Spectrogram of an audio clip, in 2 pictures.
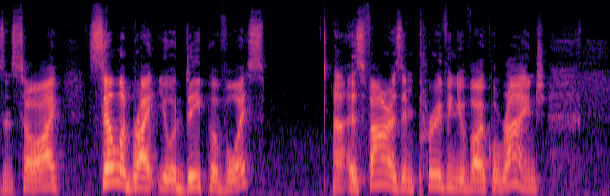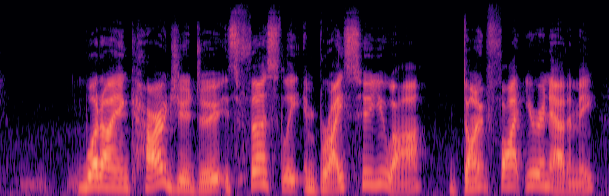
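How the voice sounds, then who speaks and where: A man's voice: high-pitched, bright, forceful tone. A middle-aged man with a tenor voice, a singing teacher answering viewer questions on a live stream, encouraging, with many fillers and restarts.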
